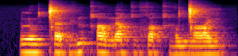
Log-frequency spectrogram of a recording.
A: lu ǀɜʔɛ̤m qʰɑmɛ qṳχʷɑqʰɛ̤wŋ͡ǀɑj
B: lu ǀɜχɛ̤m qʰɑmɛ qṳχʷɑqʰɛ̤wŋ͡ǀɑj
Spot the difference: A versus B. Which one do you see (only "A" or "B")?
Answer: A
